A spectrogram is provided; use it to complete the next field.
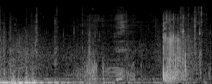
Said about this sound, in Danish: Oh yes. De sidder fast i et rør. Og så det var prutter, sjovt. Så prutter ja.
